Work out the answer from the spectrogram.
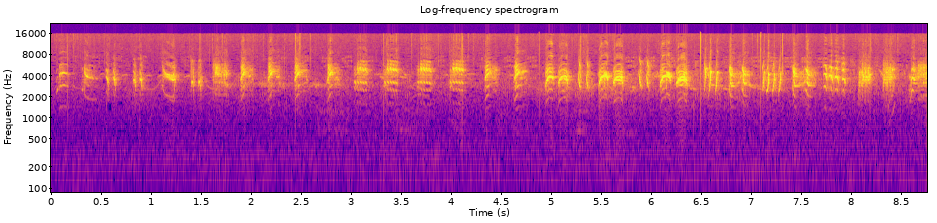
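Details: Reed Warbler singing in the reed beds of Matsalu: a steady, rhythmic chattering of short, scratchy, churring notes, about one or two every second, some repeated in pairs, with a brief whistled note near the end.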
